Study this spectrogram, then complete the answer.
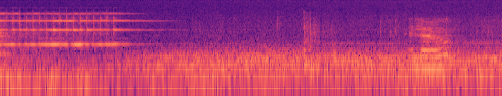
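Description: Telephone ringing at night, a bright electronic ring with harmonic tones lasting about a second at the start, followed by quiet room noise and a faint voice near the end.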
